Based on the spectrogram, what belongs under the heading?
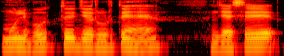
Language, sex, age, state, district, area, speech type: Hindi, male, 30-45, Uttar Pradesh, Ghazipur, urban, spontaneous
